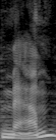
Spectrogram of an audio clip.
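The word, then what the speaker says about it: ma'am: and after that is just mam rhymes with jam and it's always a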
